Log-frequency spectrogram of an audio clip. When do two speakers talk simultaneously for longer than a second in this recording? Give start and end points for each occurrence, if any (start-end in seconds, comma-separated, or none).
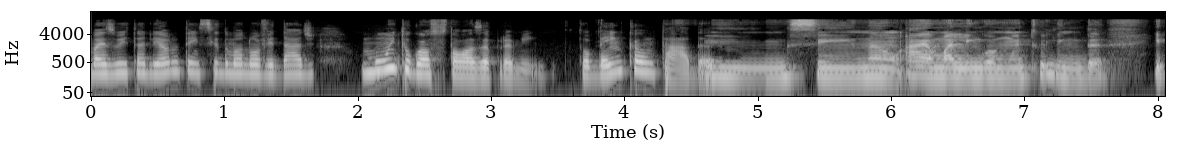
none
